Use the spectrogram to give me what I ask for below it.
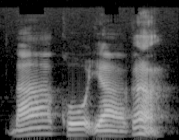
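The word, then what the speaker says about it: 名古屋: 나고야가 우리 발음으로는 명고옥이지만 1번 발음으로 나고야예요.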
